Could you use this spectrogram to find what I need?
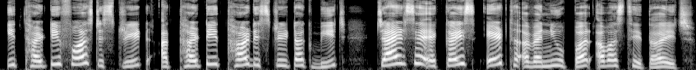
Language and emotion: Maithili, neutral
